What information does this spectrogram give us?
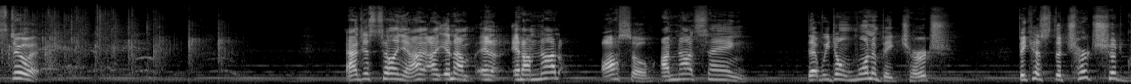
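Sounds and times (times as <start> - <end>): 
audience clapping: 0.0 - 2.6
speech: 0.1 - 0.5, 3.5 - 9.6, 10.2 - 11.2.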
